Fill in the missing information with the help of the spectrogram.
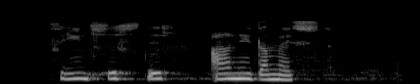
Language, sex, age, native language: Icelandic, male, 9, Icelandic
